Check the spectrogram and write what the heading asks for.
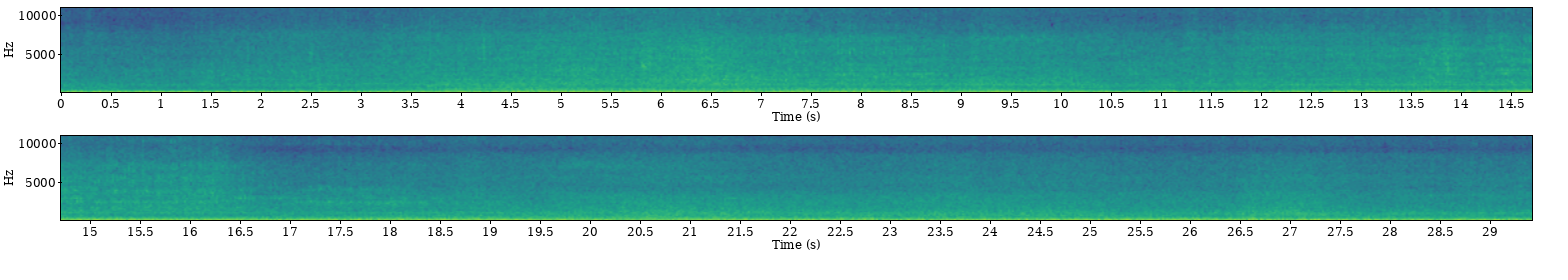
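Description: A motorcycle engine running steadily at low speed, a continuous low rumble, with street traffic around it.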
